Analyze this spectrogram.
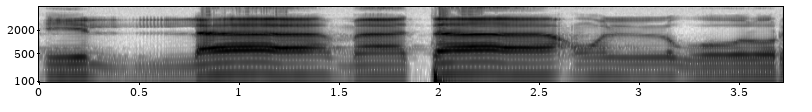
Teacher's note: Jangan illa mata, itu kepanjangan. Cukup dua harokat atau satu ayunan.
